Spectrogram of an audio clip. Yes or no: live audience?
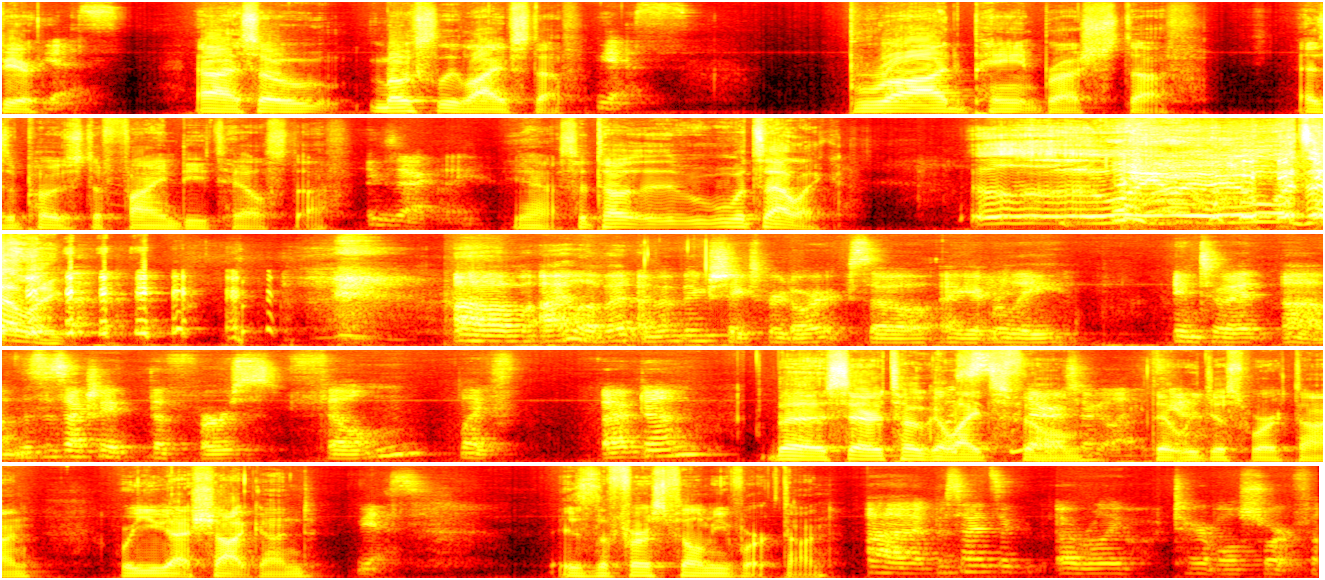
no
